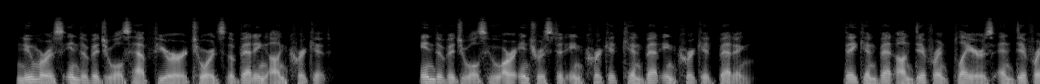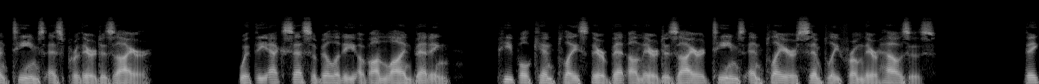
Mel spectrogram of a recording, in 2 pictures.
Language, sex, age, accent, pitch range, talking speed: English, male, 40-59, American, 80-95 Hz, 160 wpm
